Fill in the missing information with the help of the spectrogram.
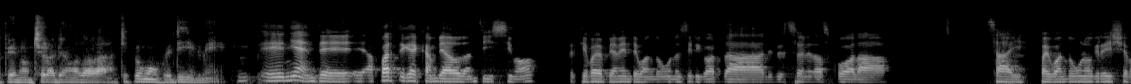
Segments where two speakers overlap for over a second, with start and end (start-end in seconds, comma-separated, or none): none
